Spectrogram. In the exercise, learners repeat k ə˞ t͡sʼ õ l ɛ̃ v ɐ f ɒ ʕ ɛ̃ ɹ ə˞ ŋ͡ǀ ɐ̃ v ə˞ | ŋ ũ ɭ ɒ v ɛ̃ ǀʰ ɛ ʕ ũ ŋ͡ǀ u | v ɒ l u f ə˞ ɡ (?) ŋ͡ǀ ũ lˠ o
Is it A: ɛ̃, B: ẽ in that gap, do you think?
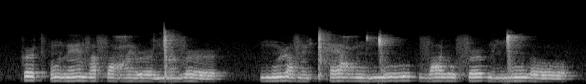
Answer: A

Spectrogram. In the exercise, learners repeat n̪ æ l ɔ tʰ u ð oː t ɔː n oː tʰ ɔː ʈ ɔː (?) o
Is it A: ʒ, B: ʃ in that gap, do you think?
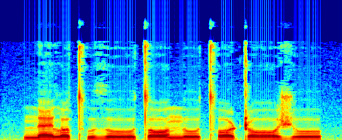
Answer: A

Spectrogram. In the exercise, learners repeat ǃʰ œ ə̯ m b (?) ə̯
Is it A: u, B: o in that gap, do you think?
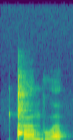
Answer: A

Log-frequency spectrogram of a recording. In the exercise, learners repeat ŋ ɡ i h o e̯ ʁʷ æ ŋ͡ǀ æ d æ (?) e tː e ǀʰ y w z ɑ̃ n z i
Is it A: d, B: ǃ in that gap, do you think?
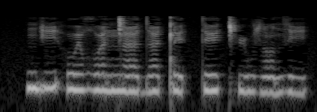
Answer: B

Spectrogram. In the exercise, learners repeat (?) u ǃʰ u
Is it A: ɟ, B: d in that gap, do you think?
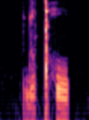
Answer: B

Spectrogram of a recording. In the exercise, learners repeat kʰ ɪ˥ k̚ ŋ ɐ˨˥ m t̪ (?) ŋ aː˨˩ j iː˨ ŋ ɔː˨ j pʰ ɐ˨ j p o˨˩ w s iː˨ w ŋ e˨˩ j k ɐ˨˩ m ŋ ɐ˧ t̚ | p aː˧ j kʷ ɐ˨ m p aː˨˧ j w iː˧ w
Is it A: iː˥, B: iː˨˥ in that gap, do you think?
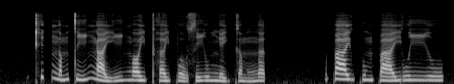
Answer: B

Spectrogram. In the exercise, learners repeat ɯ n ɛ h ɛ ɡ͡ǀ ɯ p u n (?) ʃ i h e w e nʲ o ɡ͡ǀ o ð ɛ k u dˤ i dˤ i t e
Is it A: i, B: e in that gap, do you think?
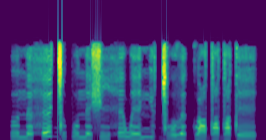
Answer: B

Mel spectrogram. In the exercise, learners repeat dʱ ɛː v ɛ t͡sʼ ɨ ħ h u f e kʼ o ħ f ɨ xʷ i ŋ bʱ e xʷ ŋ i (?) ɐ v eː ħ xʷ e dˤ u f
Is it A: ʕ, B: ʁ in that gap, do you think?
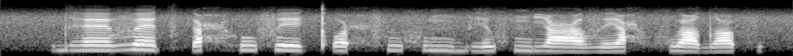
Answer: A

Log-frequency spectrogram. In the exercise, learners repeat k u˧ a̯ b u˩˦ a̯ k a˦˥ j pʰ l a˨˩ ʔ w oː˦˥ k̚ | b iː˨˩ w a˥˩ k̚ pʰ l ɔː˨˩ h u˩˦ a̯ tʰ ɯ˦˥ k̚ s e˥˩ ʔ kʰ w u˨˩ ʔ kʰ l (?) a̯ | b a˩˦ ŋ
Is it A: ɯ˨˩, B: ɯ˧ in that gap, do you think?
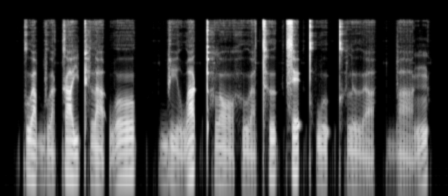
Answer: A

